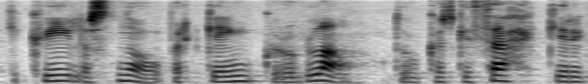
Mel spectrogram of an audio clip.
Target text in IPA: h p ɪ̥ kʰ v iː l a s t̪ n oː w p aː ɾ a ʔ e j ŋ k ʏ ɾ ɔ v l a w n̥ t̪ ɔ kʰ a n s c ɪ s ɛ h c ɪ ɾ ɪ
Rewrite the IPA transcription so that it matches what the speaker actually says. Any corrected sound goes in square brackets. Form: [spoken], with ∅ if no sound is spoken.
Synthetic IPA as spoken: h [c] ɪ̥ kʰ v iː l a s t̪ n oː w p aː ɾ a [c] e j ŋ k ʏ ɾ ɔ v l a w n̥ t̪ ɔ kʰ a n s c ɪ [θ] ɛ h c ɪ ɾ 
